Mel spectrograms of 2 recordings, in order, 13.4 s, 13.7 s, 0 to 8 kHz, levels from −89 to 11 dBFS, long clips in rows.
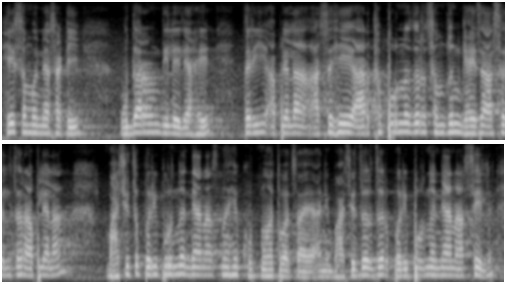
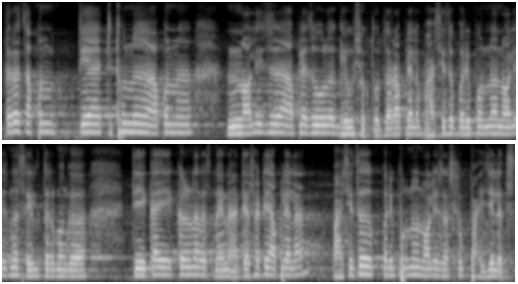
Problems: constant background noise, background conversations at intervals, echo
